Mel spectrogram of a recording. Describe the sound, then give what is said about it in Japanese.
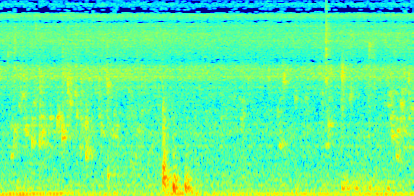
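Tap water runs as sweet potatoes are scrubbed clean, a steady faint gush with a few brief splashing, handling bursts in the middle and near the end. “せっかく美味しいさつまいも買ってもね痛ましちゃったら意味がありませんのでさつまいもをよく洗ってで”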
